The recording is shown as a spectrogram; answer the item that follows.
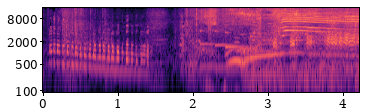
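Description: A cartoon character's pulsing giggle, falling in pitch over about a second and a half, then light background music from about halfway through.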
